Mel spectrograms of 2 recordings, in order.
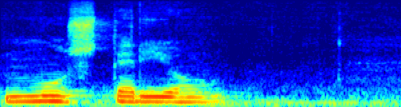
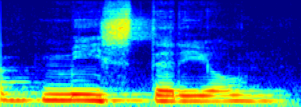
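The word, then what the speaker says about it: μυστήριον: la palabra griega precisamente mysterion, que si pronunciamos la U como una U francesa, que nos dice cierto comentarista del griego, sería misterion, algo así.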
